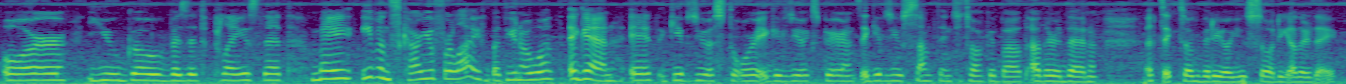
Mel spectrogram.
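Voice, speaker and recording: A woman's voice: mid-range voice, flat delivery, moderate pace, warm tone. A woman in her thirties from the Czech Republic, speaking English with a Czech accent. She gives an emphatic motivational talk straight to the camera while walking her dog outside. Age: 30s. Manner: emphatic, addresses the viewer directly. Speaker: vlogger. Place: outdoors in a neighborhood after rain, walking a dog. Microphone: self-filming camera with face tracking. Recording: outdoor noise of crickets and passing cars. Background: crickets, insects and traffic.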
